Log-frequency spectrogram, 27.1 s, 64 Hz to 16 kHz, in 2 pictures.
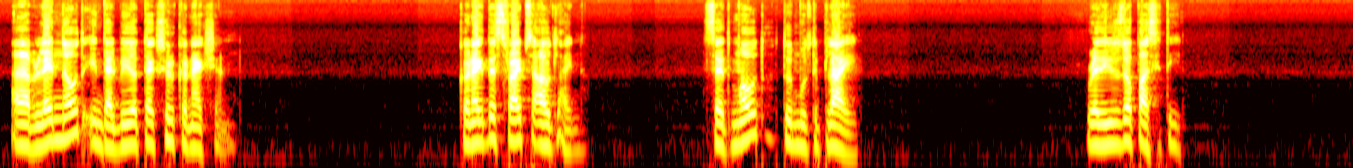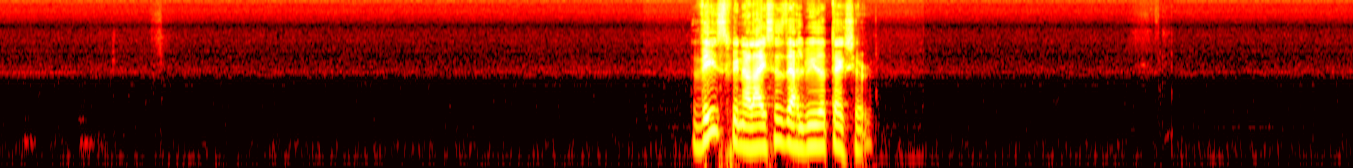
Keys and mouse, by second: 0.2 click, 0.9-1.9 drag, 2.2 click, 3.1 click, 4.7-5.8 drag, 7.1 click, 8.3 click, 9.1 click, 11.1 click, 12.1 click, 13.9 click, 15.5-16.9 alt+drag, 17.5-18.8 alt+drag, 19.1 click, 19.2 click, 19.4 x, 19.8 click, 20.1 click, 20.3 click, 21.3-22.4 alt+drag, 23.3 click, 23.6 click, 24.2 click, 25.5 click, 25.9 click, 26.6 click.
